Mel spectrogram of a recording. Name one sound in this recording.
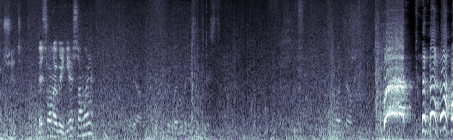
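Stormy wind roars.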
